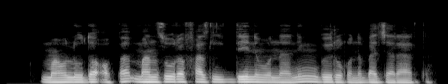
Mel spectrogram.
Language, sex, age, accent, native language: Uzbek, male, 25-34, Andijon, Uzbek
